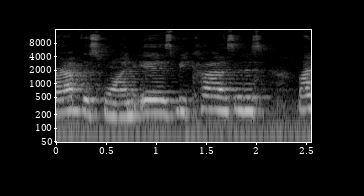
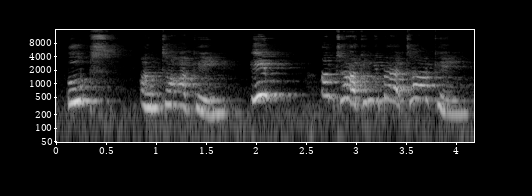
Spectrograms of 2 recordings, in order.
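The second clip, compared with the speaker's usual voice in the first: high startled squeak with a nervous laugh; flustered oops; 8 semitones higher, 6 dB louder than usual. Acted. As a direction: catch yourself in dismay. Friend catches himself talking.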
